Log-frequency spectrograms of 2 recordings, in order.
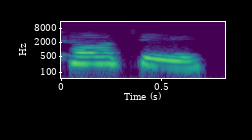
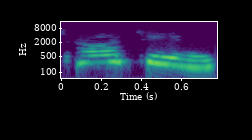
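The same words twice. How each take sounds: First: "thirty" with the stress on thir-; stress on the first syllable. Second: Put-on "thirteen" with the stress on -teen; stress on the second syllable. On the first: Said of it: "thirty nó nhận vào âm một". (nhấn trọng âm vào âm thứ nhất của "thirty") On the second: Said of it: "thirteen thì nó nhận vào âm hai". (nhấn trọng âm vào âm thứ hai của "thirteen") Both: Shown as a demonstration.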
